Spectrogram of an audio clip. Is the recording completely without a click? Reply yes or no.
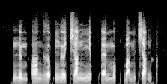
yes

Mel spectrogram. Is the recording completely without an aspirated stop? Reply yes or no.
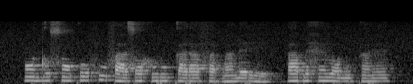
yes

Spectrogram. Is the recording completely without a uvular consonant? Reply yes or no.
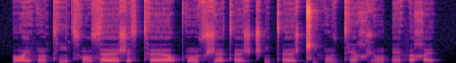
no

